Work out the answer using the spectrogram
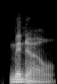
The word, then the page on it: minnow: American English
